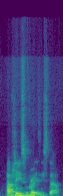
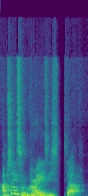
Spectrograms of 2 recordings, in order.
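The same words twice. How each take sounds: First: Said in the usual way. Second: Louder, leaning hard on seen; emphatic. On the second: Real, not acted. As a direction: punch seen some crazy stuff, higher and louder. Repeated line, first emphatic.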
